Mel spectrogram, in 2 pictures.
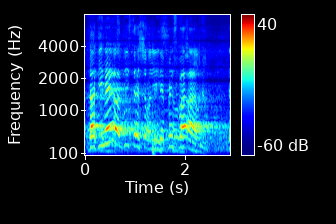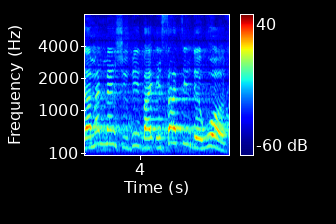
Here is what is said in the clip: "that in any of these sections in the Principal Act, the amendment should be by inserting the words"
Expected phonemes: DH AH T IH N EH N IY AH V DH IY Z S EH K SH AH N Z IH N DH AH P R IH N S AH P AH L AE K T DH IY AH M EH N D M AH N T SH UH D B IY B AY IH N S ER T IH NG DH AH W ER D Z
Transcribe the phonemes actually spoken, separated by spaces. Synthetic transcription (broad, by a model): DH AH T IH N EH N IY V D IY S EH SH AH N IH N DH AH P R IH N S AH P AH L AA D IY AH M EH N D M AH N T SH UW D B IY B AY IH N S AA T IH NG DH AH W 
